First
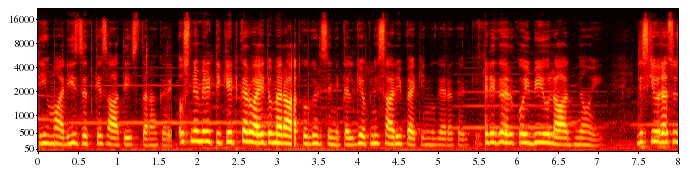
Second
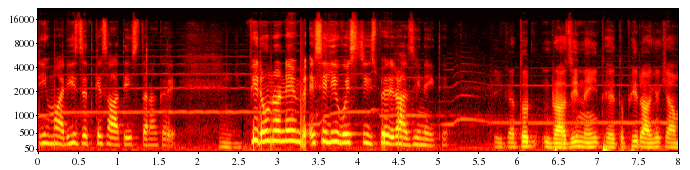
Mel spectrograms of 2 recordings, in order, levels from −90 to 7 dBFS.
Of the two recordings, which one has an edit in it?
first; 2 cuts; at 1.7 s, 5.6 s

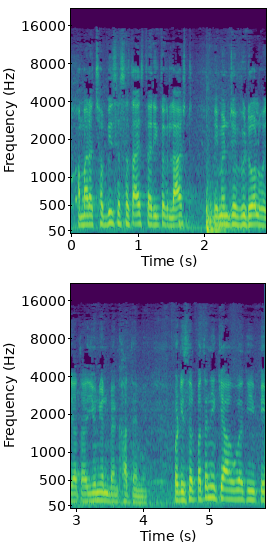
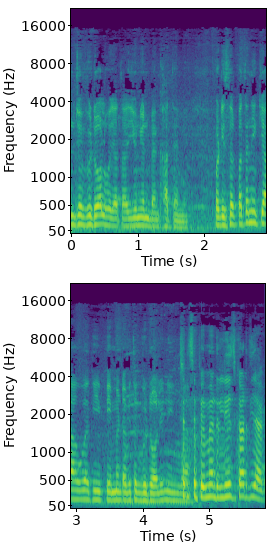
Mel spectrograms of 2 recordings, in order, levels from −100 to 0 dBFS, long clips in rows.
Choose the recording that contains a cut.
second; 1 cut; at 4.6 s

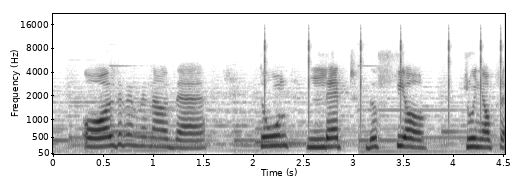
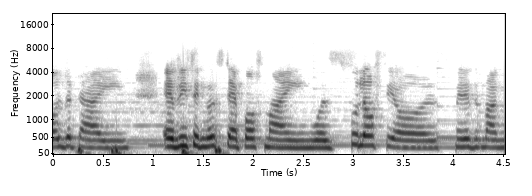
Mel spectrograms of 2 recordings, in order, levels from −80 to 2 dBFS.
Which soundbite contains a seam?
first; 1 cut; at 3.0 s

